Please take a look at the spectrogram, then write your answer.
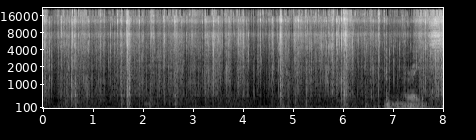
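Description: Plastic bag of 90% silver coins being cut open, close crinkling and tearing of the plastic with faint rustles throughout.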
